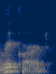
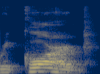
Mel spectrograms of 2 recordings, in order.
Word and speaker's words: record: falando de substantivos, nouns, we put the stressed word in the first syllable. Ou seja, record é a gravação em si, não o ato de gravar. Então, ao invés de pronunciar record, ele deveria ter pronunciado record.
